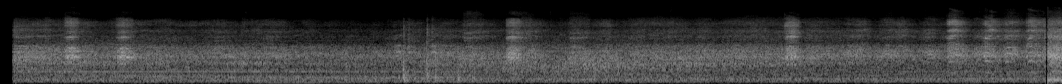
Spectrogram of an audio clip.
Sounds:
crow cawing

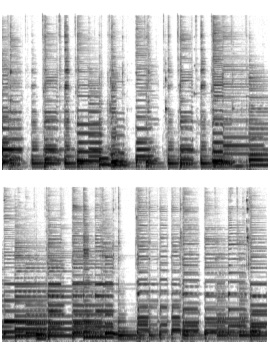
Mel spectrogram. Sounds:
playing acoustic guitar
musical instrument
acoustic guitar
music
guitar
strum
plucked string instrument

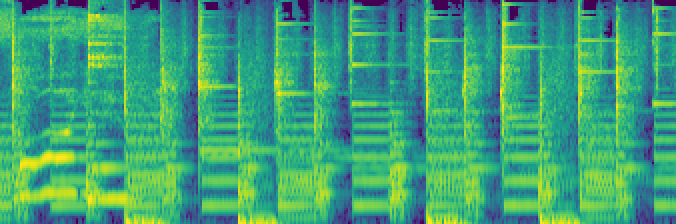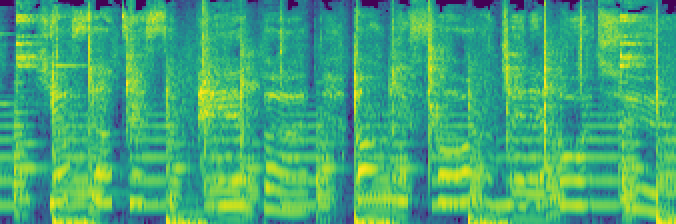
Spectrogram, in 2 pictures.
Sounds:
music

